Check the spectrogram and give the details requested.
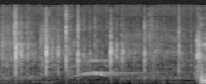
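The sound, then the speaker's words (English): A handful of scattered, irregular claps from an audience, sharp and sparse rather than a full round of applause, with a brief voice sounding at the very end. “Clap.”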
